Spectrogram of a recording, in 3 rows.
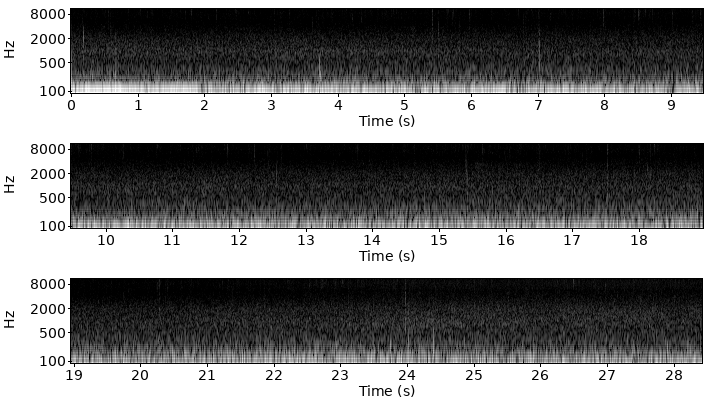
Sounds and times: rain 0.0 - 28.4
wind 0.0 - 28.4

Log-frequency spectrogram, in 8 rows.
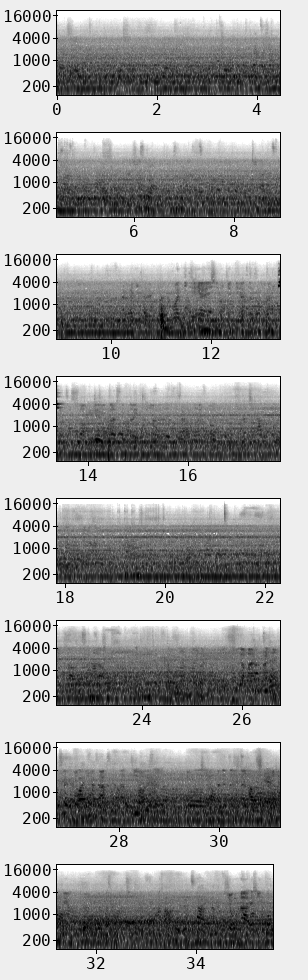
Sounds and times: Train Moving 0.0 - 35.5

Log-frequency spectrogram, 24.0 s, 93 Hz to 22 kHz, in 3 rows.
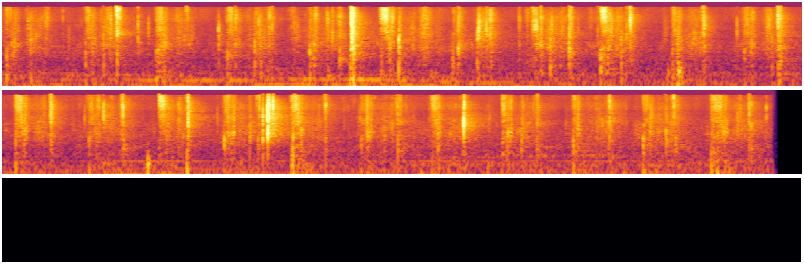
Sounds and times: Flip Flops On tiles 0.0 - 15.7

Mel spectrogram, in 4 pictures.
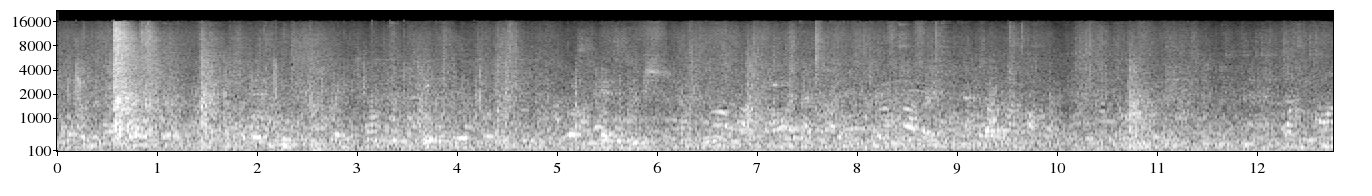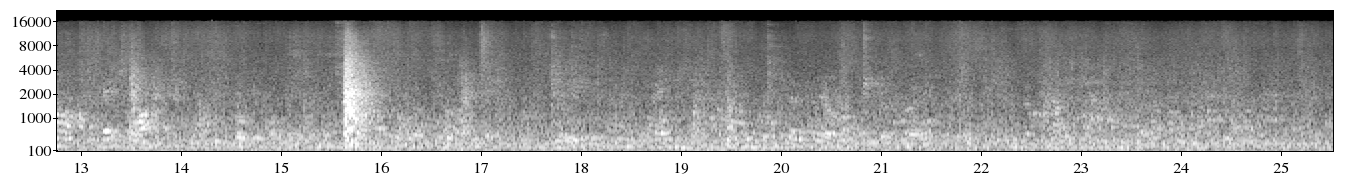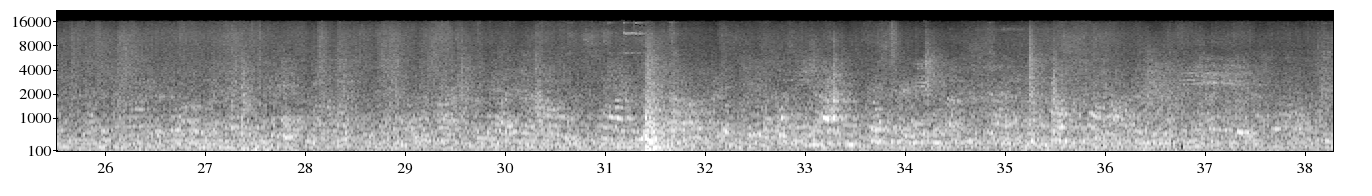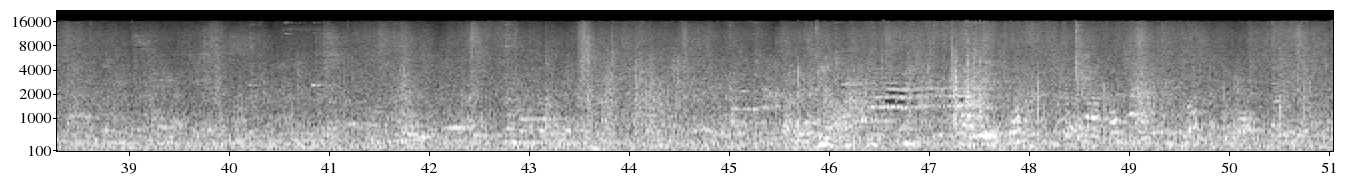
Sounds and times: people talking 0.0 - 51.0

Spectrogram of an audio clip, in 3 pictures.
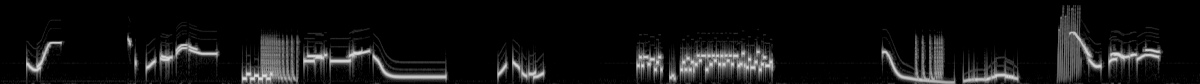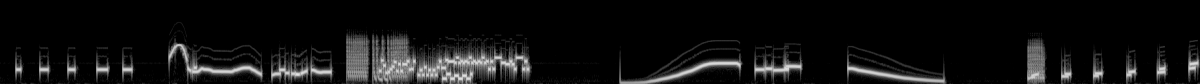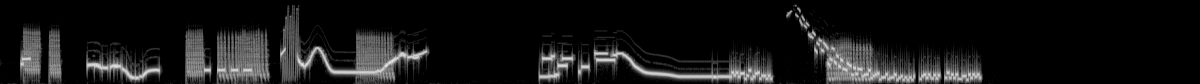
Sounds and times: analogue synth 29.4 - 33.8

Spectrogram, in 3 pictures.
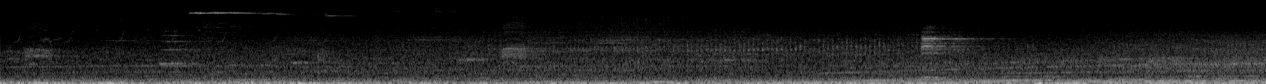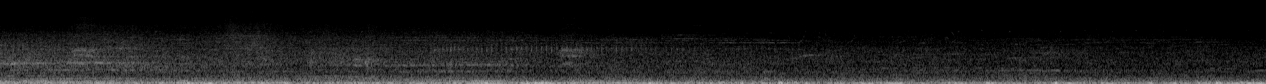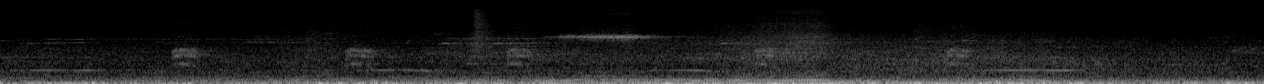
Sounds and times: light passing vehicles 1.0 - 25.0
light passing vehicles 26.6 - 37.9

